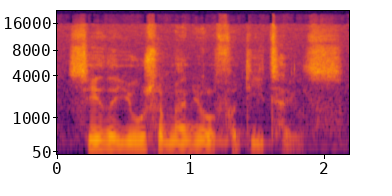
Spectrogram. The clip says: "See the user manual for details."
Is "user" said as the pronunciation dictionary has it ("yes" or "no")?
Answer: no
